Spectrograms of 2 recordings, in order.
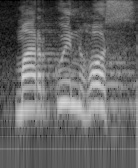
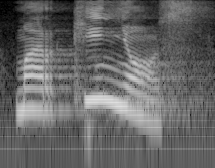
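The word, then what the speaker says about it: Marquinhos: Kalau baca langsung apa, Bapak, Ibu, Saudara? Mark host. Ya, coba ya kita lihat cara baca yang tepat bagaimana Markinos ya.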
